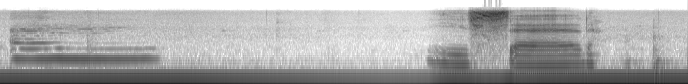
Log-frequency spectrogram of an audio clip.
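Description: A little girl makes long, drawn-out whining sounds close by.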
